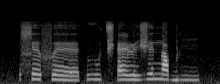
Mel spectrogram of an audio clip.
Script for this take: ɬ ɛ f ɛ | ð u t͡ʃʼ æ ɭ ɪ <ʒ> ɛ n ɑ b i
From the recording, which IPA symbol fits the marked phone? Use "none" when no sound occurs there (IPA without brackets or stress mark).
ʒ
